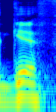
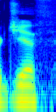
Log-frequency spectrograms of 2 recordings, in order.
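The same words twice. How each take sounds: First: "gif" starting on a hard guh sound. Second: "gif" starting on a J sound; soft G. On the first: Friend naming his pick, either pronunciation allowed, "gif" with hard G. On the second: Friend offering the other pronunciation, "gif" with soft G. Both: Shown as a demonstration. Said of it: "however you wanna say it".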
